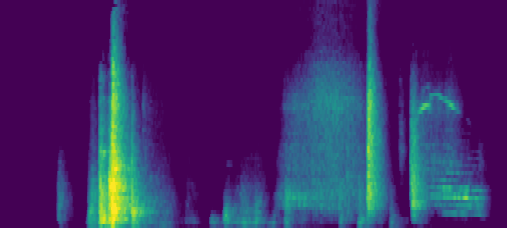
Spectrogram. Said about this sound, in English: Ah, just, yeah, just open the door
